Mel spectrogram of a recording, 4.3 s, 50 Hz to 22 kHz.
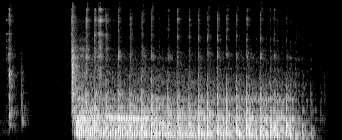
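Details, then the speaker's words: Barn-find Dolmar 118 Super two-stroke chainsaw, circa 1970, stored in a barn for years, quick cold start: rough, uneven lumpy idle with wavering loudness; choke not helping; owner thinks carburetion is a little off in idle mode. "Idling is some rough, but I try to pull it again."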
